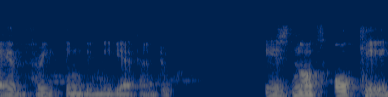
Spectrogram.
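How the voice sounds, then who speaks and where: A man speaks with lively intonation. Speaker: radio programs manager, panelist. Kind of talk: panel discussion. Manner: loud; animated.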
